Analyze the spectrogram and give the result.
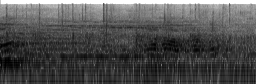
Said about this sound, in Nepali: हामी तालीलाई निरन्तरता गरिरहौँ निरन्तर ताली उठाइरहौँ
